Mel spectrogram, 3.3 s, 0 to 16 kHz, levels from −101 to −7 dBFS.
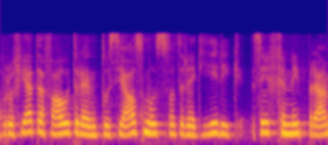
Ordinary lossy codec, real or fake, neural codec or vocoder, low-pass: none; fake; codec, 16 kHz, 1 kbps, X-Codec, WavLM features, trained on Multilingual LibriSpeech; 7.2 kHz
